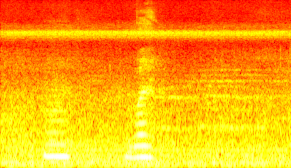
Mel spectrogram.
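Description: Night insects trilling, one steady high-pitched tone throughout. A man's voice says 'bye' twice in short syllables.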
